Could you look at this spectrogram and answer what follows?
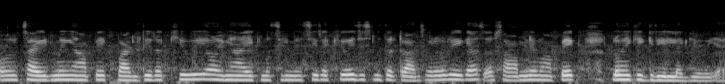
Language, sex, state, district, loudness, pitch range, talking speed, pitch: Hindi, female, Odisha, Malkangiri, -16 LUFS, 200-220 Hz, 295 wpm, 210 Hz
